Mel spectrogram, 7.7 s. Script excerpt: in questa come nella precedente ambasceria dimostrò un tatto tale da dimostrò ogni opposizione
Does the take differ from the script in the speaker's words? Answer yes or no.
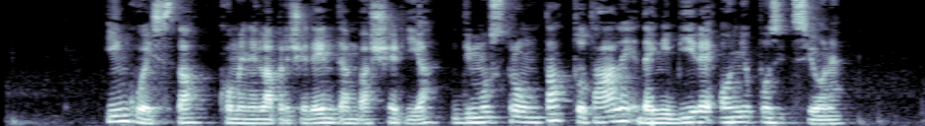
yes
